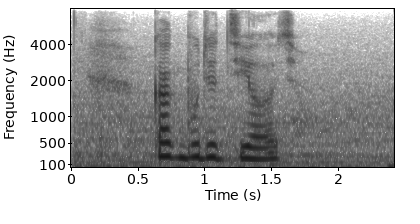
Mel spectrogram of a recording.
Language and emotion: Russian, neutral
